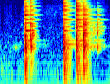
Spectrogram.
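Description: Glass clinking as pieces of a large broken glass knock together: a few sharp, bright chinks, a short double clink, a pause, then a quick cluster of rattling taps that fade out.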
